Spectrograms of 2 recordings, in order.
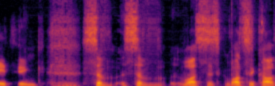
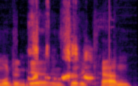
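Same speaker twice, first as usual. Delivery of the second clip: usual speaking voice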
